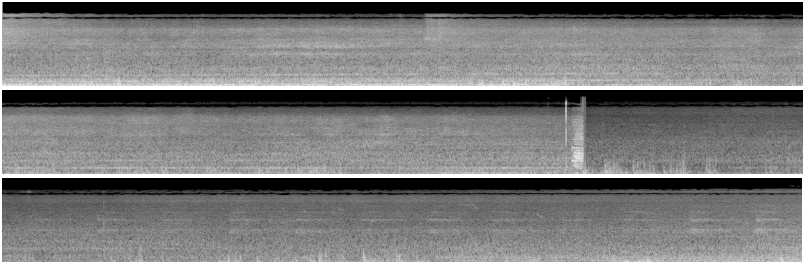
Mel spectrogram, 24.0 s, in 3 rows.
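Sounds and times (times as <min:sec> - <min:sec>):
train rumbling past: 0:00.0 - 0:24.0.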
